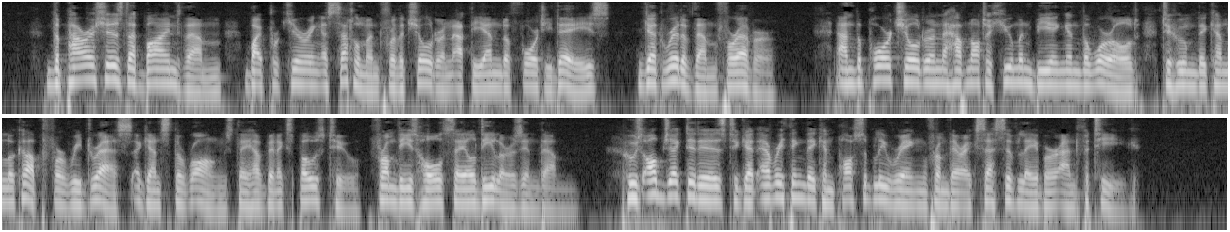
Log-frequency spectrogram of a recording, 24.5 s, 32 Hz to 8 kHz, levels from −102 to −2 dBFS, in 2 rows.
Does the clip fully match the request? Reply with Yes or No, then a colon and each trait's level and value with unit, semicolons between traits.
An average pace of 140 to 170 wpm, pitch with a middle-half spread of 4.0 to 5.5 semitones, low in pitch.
No: average, 185 wpm; average, 4.9 semitones; low, 125 Hz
